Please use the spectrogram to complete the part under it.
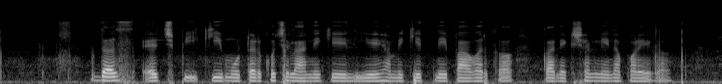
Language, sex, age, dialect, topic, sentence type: Hindi, female, 25-30, Marwari Dhudhari, agriculture, question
